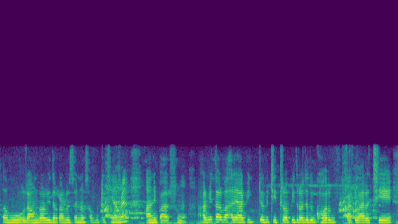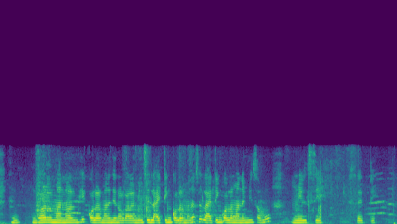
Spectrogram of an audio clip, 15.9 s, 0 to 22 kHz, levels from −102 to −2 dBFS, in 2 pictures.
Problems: constant background noise, continuous background conversations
